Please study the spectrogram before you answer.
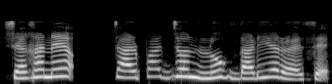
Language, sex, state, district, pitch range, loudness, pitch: Bengali, female, Assam, Hailakandi, 290-350 Hz, -13 LUFS, 320 Hz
